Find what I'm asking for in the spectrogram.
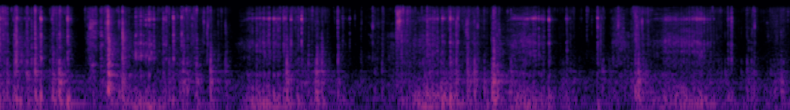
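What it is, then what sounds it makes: Soap bar being shaved. A metal blade shaves the edge of a solid, embossed white soap bar held in the hand. It makes a quiet, steady stream of bright, crisp scraping and crinkling with many small ticks as thin curls come off, over a soft low rumble.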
